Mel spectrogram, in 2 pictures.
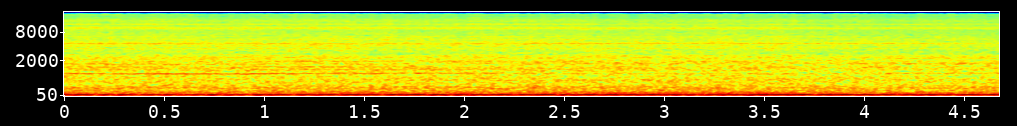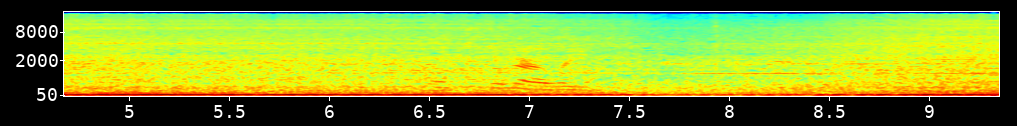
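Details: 1979 Corvette L82 V8 idling on its own after a forgotten vacuum line was reconnected and choke worked out: fast steady idle with constant low drone and brief dip; idle still too high on choke and fully open despite idle-screw adjustment, vacuum leak remains.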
